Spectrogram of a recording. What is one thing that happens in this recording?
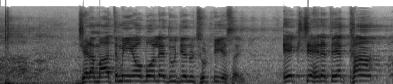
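A young man chants loudly into a microphone, his voice heard through loudspeakers.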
